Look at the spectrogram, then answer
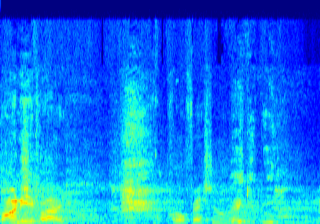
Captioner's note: breathing heavily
